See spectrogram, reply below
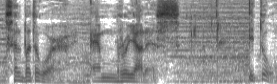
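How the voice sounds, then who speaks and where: A man's voice: mid-range voice, big pitch swings, slow. A man announcing and narrating a radio drama in a scripted, dramatic style. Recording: music clearly behind the voice.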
